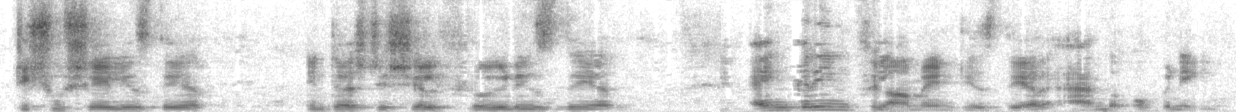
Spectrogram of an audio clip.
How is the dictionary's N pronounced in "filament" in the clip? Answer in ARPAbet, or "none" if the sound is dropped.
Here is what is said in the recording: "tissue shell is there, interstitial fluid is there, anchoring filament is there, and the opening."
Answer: N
